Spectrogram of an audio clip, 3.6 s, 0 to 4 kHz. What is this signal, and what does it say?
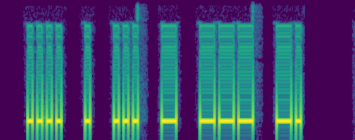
Morse code, heard as a keyed tone, about 25 wpm, spaced as for 20 wpm, 550 Hz. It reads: HESTON
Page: News headlines in Morse code at 20 WPM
